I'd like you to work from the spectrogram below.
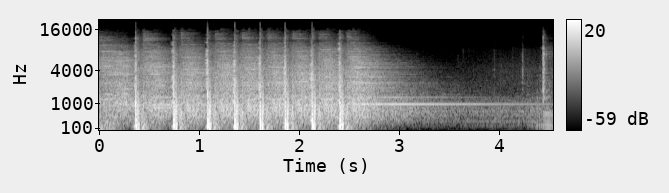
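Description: Nine rapid, evenly spaced pistol shots from a Smith & Wesson Shield EZ firing .380 ACP at 14 yards, loud and sharp, followed by a fading ring.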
